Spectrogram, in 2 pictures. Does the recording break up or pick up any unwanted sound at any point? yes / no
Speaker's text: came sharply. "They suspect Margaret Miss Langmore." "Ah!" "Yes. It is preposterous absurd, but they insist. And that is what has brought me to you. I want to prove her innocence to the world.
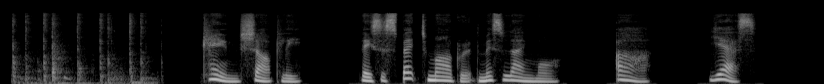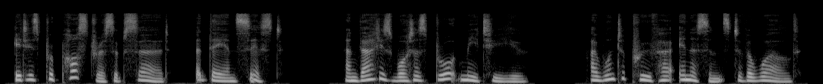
yes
